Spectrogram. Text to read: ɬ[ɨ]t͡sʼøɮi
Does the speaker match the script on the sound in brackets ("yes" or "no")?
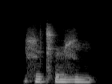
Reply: yes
